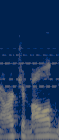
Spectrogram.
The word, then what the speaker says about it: Archibald: I pronounce it Archibald, but honestly, I'll answer just about anything as long as it's close enough.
